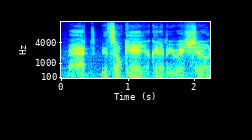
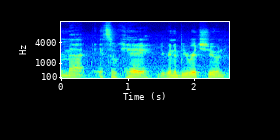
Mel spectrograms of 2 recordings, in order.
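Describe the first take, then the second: First: Whisper. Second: Said in the usual way. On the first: Shown as a demonstration. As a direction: whisper it like a comforting secret. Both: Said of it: "I want someone to whisper in my ear".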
